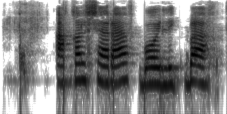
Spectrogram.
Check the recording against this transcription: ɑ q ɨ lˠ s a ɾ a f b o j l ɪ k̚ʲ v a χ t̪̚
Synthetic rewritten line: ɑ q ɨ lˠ ʃ a ɾ a f b ɒ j l ɪ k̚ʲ b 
